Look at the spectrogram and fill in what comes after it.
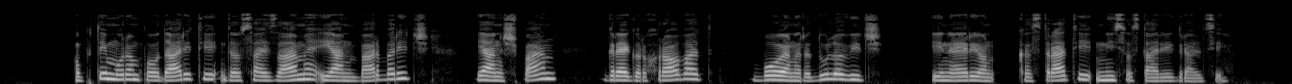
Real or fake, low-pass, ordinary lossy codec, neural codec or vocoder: real; 19.8 kHz; MP3, 48 kbps; none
